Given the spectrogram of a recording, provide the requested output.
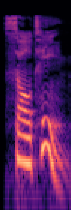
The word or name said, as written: saltine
